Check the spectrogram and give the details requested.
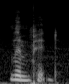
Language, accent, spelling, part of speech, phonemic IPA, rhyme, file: English, US, limpid, adjective, /ˈlɪmpɪd/, -ɪmpɪd, En-us-limpid.ogg
- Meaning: Clear, transparent or bright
